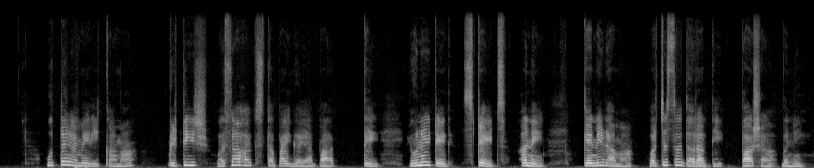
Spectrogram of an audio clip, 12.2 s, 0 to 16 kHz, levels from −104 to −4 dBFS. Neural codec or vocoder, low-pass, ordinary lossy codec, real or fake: codec, 44.1 kHz, 7.8 kbps, Pupu-Codec; 14.4 kHz; none; fake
